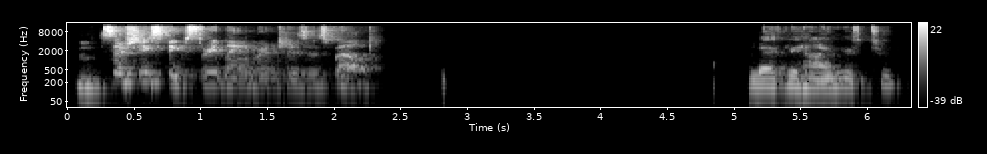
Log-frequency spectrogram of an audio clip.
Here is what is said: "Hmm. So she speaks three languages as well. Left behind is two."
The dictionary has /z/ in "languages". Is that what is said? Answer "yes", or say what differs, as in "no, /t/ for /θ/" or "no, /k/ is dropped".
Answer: yes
